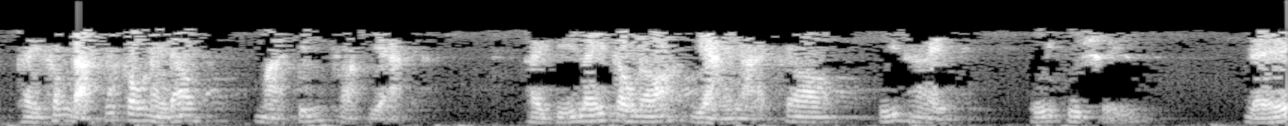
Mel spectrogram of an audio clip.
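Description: An older monk teaches a class at a measured, halting pace, circling back over his own phrases. His voice sits at a middling pitch and comes from away from the mic. The recording is a tinny, phone-like old tape in an echoey room. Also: distant mic. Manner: halting and deliberate, repeating phrases. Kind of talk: dharma talk to a class.

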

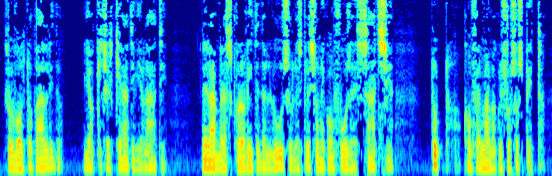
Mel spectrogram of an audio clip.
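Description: A man reading a novel aloud as an audiobook, in measured and dramatic narration that at times sinks quiet. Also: deep voice, little pitch movement, slight background noise. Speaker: audiobook reader.

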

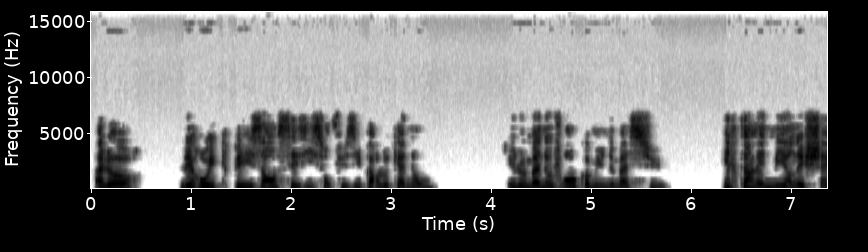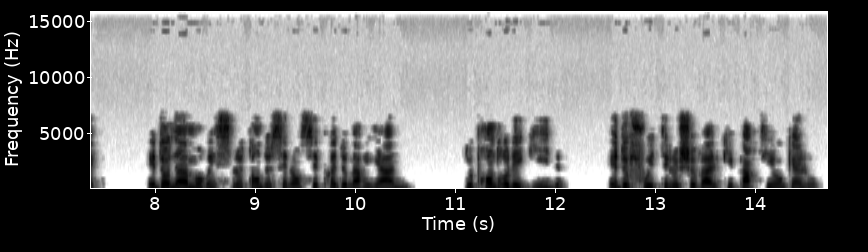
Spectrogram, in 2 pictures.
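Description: A woman reading a classic novel aloud in a measured, dramatic storytelling manner. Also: on the low side, dark tone, no room sound, dull audio. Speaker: audiobook reader. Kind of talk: audiobook narration of a classic novel.

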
